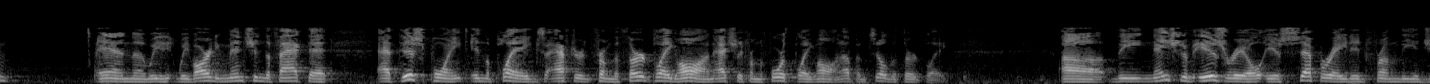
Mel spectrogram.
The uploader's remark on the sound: Ketha Heights Baptist Church ~ Live Broadcast. Live broadcast from the auditorium of Ketha Heights Baptist Church in Festus, Missouri.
